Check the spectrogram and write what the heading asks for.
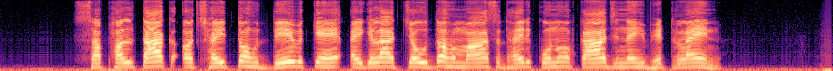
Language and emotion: Maithili, neutral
